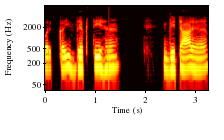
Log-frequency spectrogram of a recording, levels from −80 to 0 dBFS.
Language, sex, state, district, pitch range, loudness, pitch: Hindi, male, Bihar, Jamui, 140-155 Hz, -17 LUFS, 145 Hz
